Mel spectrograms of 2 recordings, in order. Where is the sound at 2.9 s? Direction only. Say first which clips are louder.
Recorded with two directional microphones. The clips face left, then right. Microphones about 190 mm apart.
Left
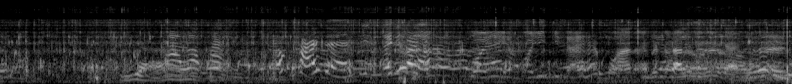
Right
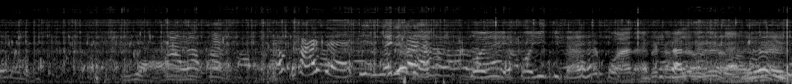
Right 3 dB; 30° right (ahead or behind).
